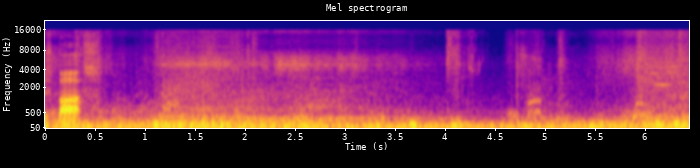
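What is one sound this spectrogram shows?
Fire spells crackle and roar.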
